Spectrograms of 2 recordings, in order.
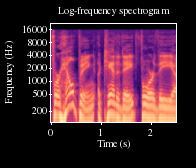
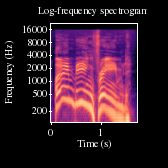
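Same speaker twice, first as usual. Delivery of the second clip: high, slow, whiny mock protest; hammed-up innocent whine; mocking politician quote; 10 semitones higher, much slower than usual. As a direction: parrot the excuse in a silly high voice. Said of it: "the same thing that they all do".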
